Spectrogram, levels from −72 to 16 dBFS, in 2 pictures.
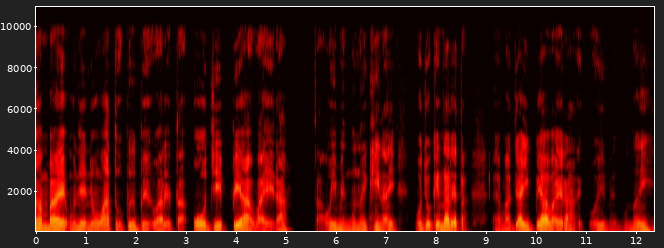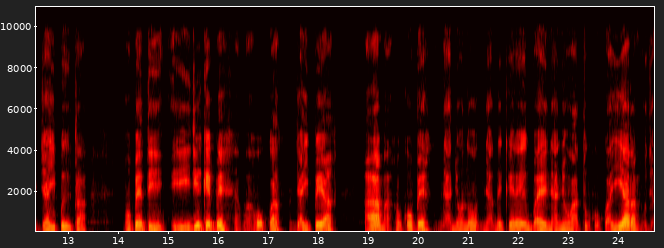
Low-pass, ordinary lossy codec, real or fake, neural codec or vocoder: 9.9 kHz; none; fake; vocoder, 48 kHz, 128 mel bands, Vocos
